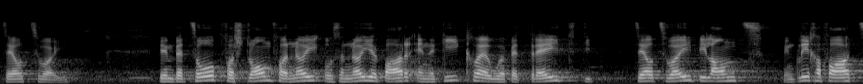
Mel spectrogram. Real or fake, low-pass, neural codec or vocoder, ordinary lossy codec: real; 7.2 kHz; none; none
